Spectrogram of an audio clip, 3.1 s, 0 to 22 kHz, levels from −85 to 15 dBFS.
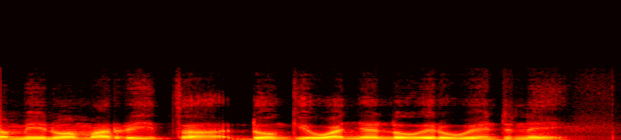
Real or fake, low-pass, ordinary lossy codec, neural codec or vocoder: fake; none; none; codec, 24 kHz, 0.9 kbps, DualCodec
